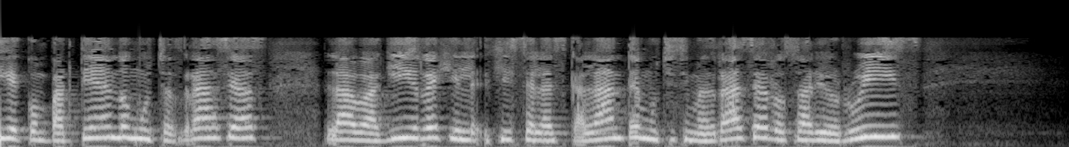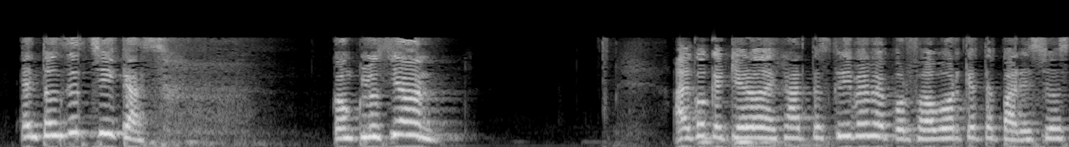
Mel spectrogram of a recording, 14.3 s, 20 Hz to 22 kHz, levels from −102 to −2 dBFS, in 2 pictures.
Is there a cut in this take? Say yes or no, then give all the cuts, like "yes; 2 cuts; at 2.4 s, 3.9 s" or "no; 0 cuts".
no; 0 cuts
